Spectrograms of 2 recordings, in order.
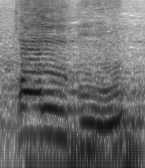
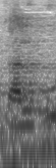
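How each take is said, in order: First: It begins with a deep q and rounded o. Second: It begins with a plain k and open a. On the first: It means the heart, which turns back and forth. The speaker calls it right. "kolbu artinya berbolak-balik" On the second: It means dog. The speaker calls it wrong. "Hati bahasa Arabnya bukan kalbu, kalbu anjing"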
